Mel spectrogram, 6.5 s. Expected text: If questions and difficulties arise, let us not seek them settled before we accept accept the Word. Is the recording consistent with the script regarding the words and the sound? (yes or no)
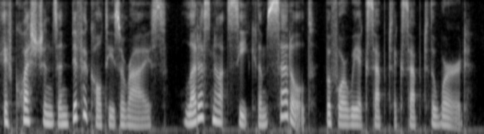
yes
